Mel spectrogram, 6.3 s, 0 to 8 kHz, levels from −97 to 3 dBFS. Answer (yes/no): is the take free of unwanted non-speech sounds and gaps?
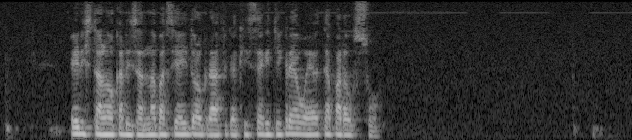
yes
